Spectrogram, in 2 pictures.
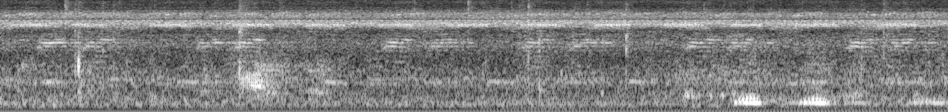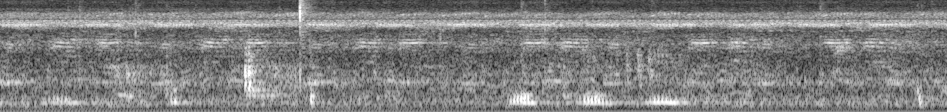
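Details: Nighttime chorus of frogs: sparse, brief, low croaks, bunching together in the second half, beneath a continuous high ringing drone.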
